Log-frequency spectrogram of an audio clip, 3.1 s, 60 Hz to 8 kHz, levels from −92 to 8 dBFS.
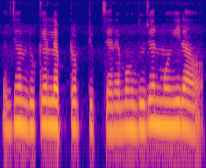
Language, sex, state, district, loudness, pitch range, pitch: Bengali, female, Assam, Hailakandi, -18 LUFS, 190-210 Hz, 200 Hz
